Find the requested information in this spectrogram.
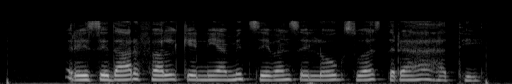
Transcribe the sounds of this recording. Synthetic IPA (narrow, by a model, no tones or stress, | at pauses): ɾɪsed̪aːɾfʰəlkenijəmɪt̪seːʋənseloːɡswəst̪ʰɾəɦaɦət̪ʰiː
